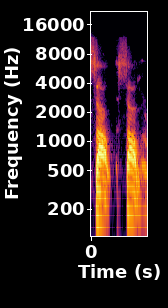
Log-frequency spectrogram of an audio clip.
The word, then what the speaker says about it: Saleh: His name is Saleh, right? That's how you pronounce the defensive coordinator for the 49ers. Yep.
